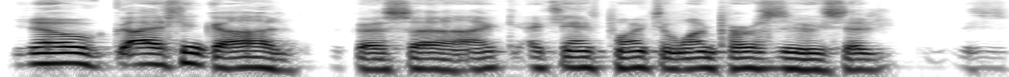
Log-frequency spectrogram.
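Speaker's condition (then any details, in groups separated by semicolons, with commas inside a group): Tongue cancer surgery; tongue (glossopharyngeal) cancer, tongue lesion found on biopsy, surgically excised; survivor after tongue surgery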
